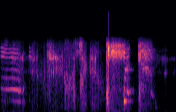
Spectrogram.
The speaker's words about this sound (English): Sorry, I was trying to hold it away from you so I wasn't coughing in your ear. Do you have allergies, or are you getting over something? I'm not getting over something, actually. I was fine until just right this moment, so who knows?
